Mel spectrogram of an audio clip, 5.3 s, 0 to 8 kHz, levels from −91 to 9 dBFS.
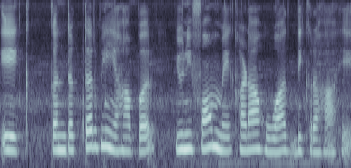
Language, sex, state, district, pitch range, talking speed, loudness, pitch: Hindi, female, Madhya Pradesh, Dhar, 215-245 Hz, 135 wpm, -15 LUFS, 225 Hz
